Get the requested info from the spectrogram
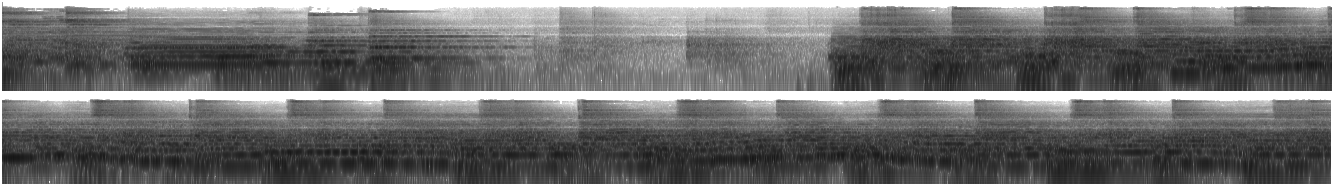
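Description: A school band with wind and percussion plays. Held chords fade away in the first few seconds, and after a short pause the full band comes back in loudly at a steady beat, with low drum hits and crashes under the brass and woodwinds.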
